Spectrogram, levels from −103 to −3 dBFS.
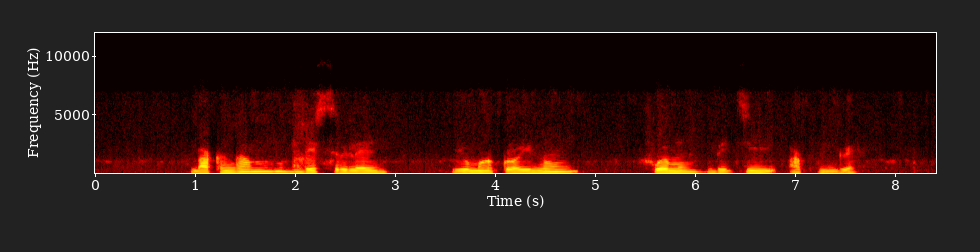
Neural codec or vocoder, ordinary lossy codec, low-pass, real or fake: codec, 16 kHz, 4 kbps, X-Codec, WavLM features, trained on Multilingual LibriSpeech; Opus, 16 kbps; 7.2 kHz; fake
